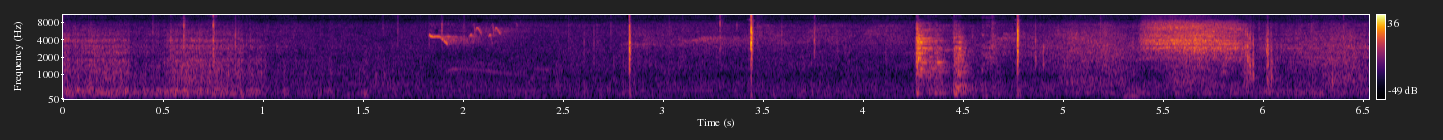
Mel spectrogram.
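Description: Hot water poured from a cooking pot into an instant-noodle cup for about the first second. Then sharp clicks and knocks as the pot goes back onto the metal grill over a crackling wood fire, and a rustle near the end as the cup's paper lid is pressed shut.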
